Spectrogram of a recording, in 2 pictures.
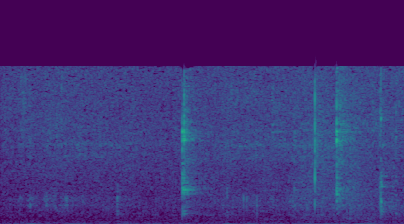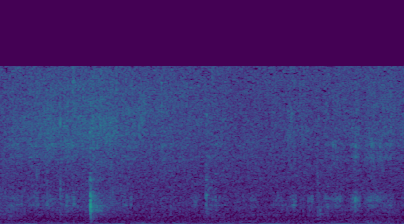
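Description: Faint sounds of hands massaging a face: quiet rubbing of palms and fingers over skin, with a few scattered soft ticks, the clearest a little before four seconds in.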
